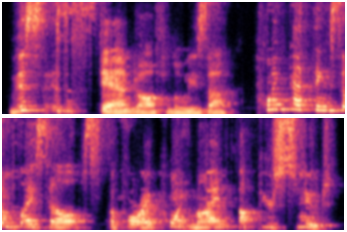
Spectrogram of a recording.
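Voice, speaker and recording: Tough, menacing gun-toting gangster played by a woman, old-time radio crime style, animated pitch. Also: normal speed, slight background noise. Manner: menacing, slangy tough talk.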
